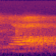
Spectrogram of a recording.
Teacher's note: কা, শেষে আসছে স্বরধ্বনি, সেই জন্য এটা হলো মুক্তদল।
